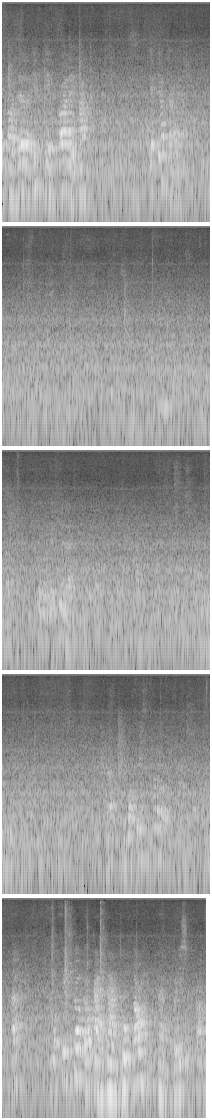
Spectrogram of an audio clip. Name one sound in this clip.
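A woman speaks through a microphone in a large room, pausing often.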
